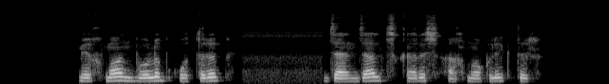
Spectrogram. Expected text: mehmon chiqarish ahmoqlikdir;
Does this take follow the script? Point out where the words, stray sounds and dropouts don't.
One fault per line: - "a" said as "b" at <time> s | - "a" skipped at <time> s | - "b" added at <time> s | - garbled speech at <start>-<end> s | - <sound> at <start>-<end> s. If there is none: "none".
- "bo‘lib o‘tirib janjal" added at 1.4 s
